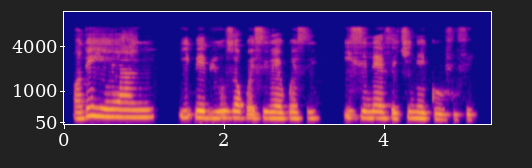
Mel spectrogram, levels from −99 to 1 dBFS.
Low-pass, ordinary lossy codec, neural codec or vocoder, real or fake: 7.2 kHz; MP3, 96 kbps; none; real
